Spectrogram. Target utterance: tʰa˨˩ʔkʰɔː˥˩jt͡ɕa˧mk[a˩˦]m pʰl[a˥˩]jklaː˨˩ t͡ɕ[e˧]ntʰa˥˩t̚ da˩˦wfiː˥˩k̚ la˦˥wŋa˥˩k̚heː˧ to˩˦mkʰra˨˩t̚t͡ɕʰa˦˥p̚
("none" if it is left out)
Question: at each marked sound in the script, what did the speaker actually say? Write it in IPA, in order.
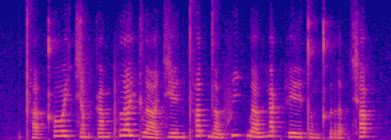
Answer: a˦˥, a˥˩, eː˧

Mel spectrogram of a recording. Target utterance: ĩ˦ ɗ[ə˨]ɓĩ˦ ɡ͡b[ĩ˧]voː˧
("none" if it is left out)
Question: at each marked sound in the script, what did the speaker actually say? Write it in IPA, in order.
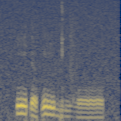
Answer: ə˨, i˧

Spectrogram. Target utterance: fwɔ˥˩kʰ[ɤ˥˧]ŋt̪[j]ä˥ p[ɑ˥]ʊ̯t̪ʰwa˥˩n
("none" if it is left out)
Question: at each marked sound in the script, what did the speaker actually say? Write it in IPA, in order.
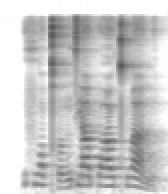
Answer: ɤ˧˥, j, ɑ˥

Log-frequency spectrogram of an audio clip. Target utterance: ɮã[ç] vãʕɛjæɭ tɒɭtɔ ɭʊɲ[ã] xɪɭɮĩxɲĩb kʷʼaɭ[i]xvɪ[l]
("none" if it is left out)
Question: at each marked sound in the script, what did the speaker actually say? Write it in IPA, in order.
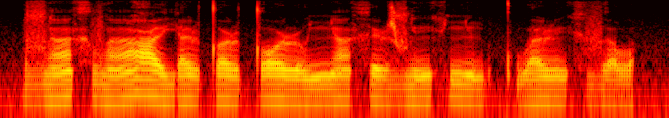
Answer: x, ã, ĩ, lˠ

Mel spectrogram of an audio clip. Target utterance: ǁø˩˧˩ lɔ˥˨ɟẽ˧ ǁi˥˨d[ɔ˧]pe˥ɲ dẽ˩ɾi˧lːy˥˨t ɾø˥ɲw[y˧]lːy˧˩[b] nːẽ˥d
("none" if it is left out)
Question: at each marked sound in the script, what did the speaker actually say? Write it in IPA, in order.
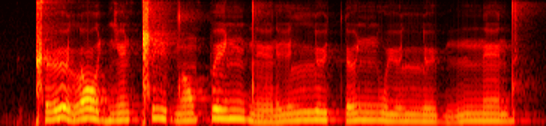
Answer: ɔ̃˧, y˧, b

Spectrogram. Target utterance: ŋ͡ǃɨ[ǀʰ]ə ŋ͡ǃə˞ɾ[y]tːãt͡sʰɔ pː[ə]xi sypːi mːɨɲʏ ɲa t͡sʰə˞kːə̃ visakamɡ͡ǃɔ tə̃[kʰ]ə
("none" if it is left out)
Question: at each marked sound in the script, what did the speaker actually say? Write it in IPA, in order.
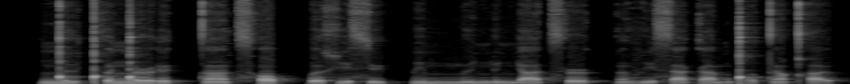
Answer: ǃʰ, ʏ, ə, qʰ

